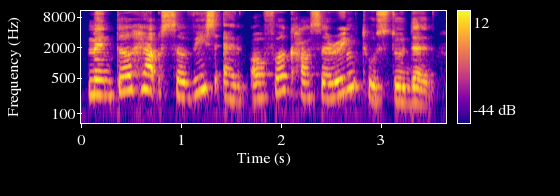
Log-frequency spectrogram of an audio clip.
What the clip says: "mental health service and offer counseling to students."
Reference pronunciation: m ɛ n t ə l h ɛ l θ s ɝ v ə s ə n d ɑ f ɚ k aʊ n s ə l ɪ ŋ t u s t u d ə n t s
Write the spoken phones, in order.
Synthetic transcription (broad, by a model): m ɛ n t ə l h ɛ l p s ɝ v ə s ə n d ɑ f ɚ k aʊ s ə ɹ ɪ ŋ t u s t u d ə n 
